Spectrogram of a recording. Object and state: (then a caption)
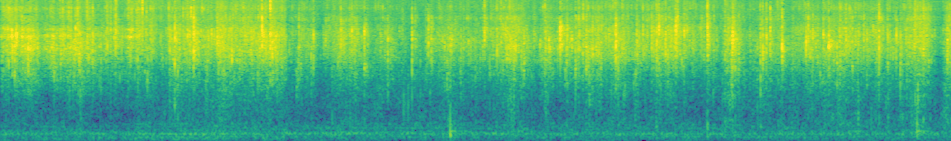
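Plastic bubble wrap scratched. Long red fingernails on both hands scratch across a large flat sheet of red plastic bubble wrap lying on a table. The result is a dense, continuous, bright crackling and rustling, like a sizzle, with scattered sharper ticks and almost no low end. The scratching runs steadily, blending through a crossfade partway through.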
